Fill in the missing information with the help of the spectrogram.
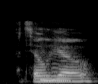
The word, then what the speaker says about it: vitiligo: We have a Barbie that has, how do you pronounce this? Is it vitiligo? Vitiligo? – Mm-hmm. Yeah, vitiligo.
